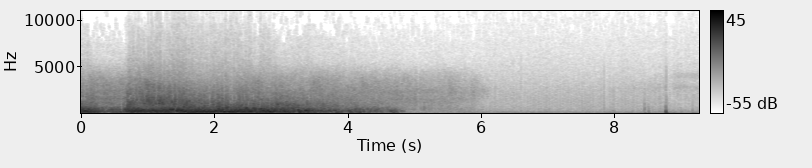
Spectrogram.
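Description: A heavy thunderstorm roars with a long rolling thunder crash and dense rain and wind that gradually fade, leaving quieter rain with a couple of sharp knocks near the end; no voices.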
